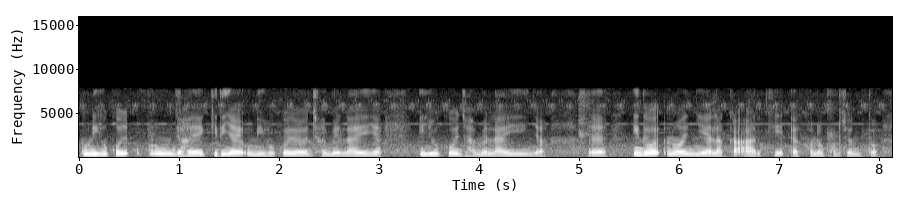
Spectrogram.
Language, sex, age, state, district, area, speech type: Santali, female, 30-45, West Bengal, Paschim Bardhaman, urban, spontaneous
